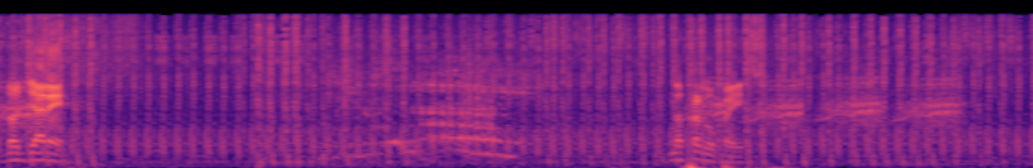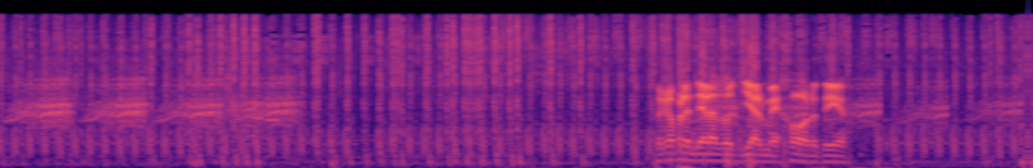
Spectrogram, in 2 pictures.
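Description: Video game weapons fire with rapid clicking hits.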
